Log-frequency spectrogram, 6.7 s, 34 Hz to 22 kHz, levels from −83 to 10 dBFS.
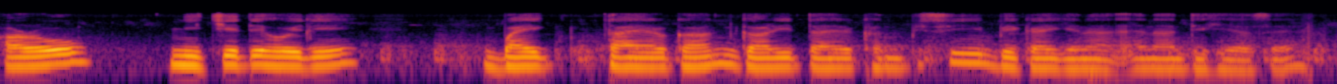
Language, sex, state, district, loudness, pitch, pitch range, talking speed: Nagamese, male, Nagaland, Dimapur, -17 LUFS, 135 Hz, 125-150 Hz, 145 wpm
